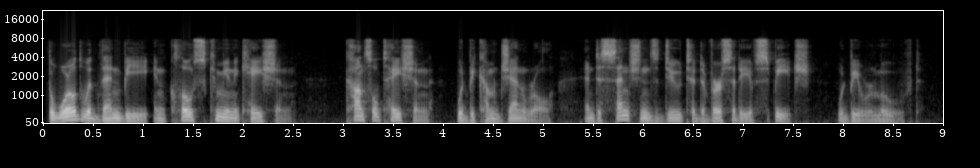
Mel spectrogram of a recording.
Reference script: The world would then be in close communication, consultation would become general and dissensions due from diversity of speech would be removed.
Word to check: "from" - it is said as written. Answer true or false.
false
